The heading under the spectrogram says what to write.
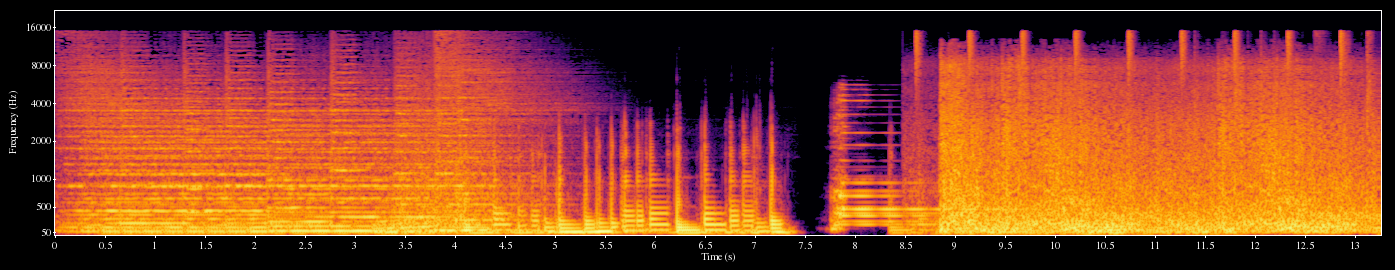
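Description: Tonal, stuttering sounds break off into a brief silence, then a massive explosion at the port of Beirut, Lebanon, around 6 pm local time, hits with a sudden loud, broad, distorted roar that keeps rushing and rumbling to the end, with no talk.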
